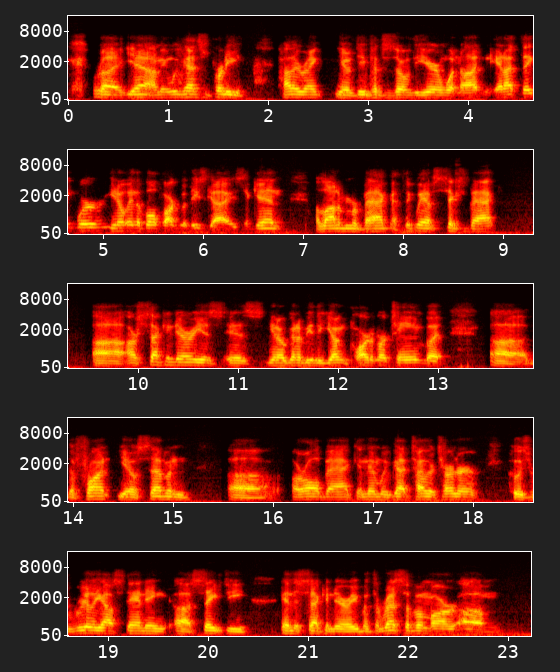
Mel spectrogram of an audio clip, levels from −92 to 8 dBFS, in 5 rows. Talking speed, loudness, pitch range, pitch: 240 wpm, -22 LUFS, 110-125 Hz, 120 Hz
